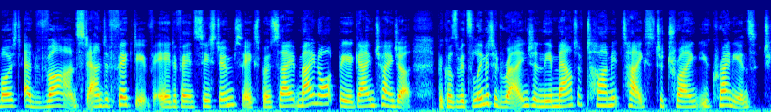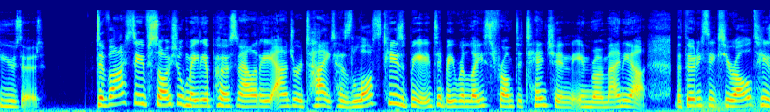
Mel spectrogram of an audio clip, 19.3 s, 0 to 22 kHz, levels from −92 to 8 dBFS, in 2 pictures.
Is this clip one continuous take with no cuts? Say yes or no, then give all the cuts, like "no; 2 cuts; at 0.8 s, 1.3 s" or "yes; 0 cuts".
yes; 0 cuts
